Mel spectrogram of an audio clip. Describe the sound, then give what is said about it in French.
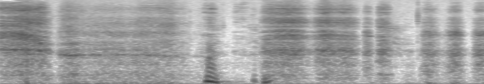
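Faint, breathy panting from someone out of breath after running: quick, irregular gasps, with a couple of sharper breaths standing out midway. “Je m'essouffle.”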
